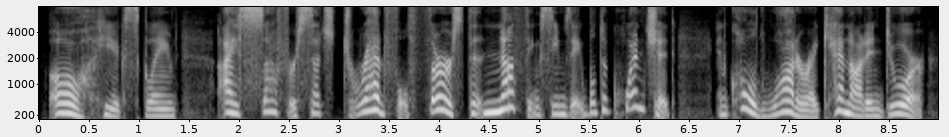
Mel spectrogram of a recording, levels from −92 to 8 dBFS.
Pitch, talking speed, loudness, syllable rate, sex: 235 Hz, 140 wpm, -16 LUFS, 4.0 syllables/s, female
